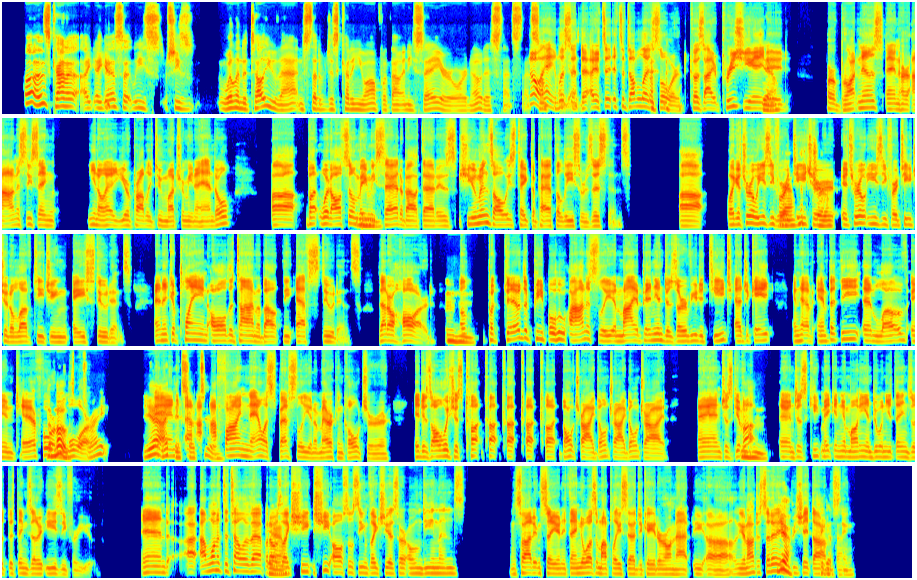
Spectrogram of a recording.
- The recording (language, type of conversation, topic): English, unstructured, How can I keep conversations balanced when someone else dominates?
- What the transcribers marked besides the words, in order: chuckle; other background noise; chuckle; "bluntness" said as "bruntness"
